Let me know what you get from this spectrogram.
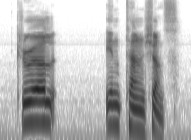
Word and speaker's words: Cruel Intentions: Nej, det är det här med uttal nu. Cruel Intentions.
